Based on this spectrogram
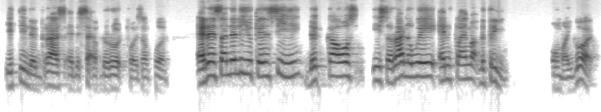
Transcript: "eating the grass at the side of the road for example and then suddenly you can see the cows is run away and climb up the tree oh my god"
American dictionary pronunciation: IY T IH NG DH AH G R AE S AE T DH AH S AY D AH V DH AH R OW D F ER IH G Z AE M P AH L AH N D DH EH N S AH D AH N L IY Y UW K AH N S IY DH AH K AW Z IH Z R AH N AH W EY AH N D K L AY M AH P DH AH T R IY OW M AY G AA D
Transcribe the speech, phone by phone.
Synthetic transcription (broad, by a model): IY T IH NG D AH G R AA S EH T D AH S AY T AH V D AH R OW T F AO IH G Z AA M P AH L AH N D EH N S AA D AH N L IY Y UW K AH N S IY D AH K AW S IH S R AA N AH W EY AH N K L AY M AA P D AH T R IY OW M AY G AA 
